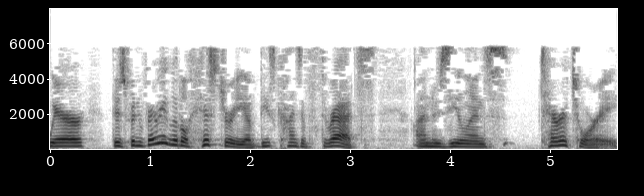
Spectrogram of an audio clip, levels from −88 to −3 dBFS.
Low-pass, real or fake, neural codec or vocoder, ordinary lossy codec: 7.2 kHz; real; none; MP3, 24 kbps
